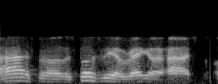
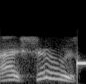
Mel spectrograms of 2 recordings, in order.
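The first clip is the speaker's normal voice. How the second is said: acted-out, pitched-up jeering yell; 7 semitones higher than usual. Retelling how a heckler yelled at the speaker walking to the stage: imitating a heckler yelling. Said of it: "a guy yells out".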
